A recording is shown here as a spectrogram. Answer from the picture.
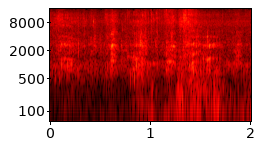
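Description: A French bulldog making noises close to the microphone. About a second in, a run of heavier low thuds and crunches joins in and becomes the loudest sound.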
